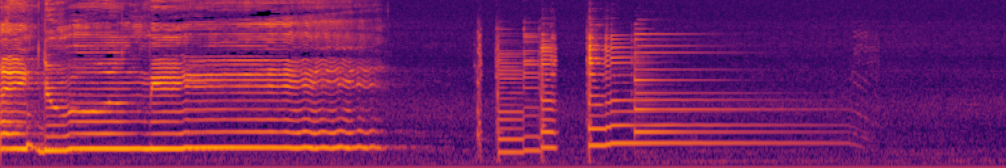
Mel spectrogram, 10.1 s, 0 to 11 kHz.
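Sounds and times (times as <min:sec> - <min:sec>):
electric guitar note bending down: 0:04.8 - 0:08.8.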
